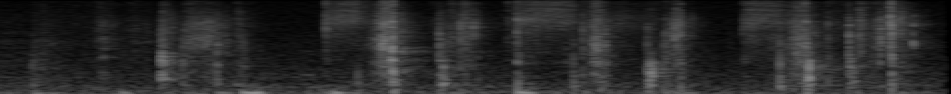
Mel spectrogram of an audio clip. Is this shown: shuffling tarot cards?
yes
